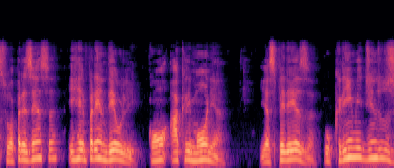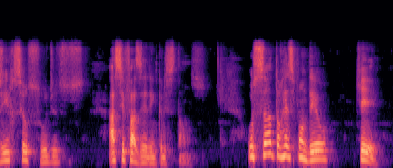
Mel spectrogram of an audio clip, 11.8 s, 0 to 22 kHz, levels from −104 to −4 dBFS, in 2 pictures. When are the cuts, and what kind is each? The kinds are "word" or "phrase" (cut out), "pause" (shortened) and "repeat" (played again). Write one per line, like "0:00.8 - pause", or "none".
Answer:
0:01.0 - pause
0:02.2 - pause
0:04.8 - pause

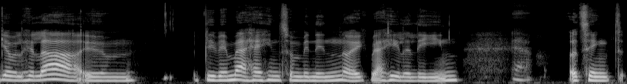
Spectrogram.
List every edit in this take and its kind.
none

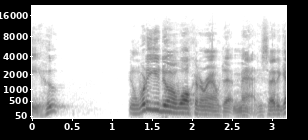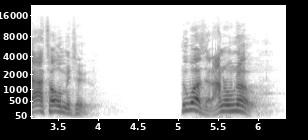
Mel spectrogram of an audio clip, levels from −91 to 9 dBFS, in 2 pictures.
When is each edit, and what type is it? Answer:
none

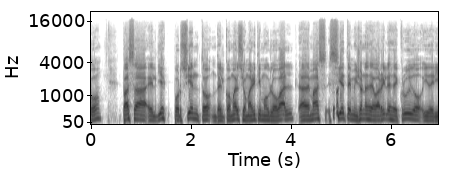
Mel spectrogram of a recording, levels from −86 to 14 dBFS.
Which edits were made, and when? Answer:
0:04.1 - pause

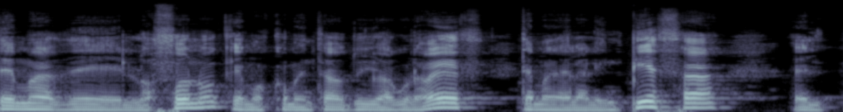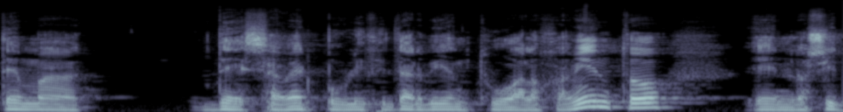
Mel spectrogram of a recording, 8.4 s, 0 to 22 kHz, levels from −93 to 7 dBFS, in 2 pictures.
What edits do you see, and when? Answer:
0:02.6 - word

